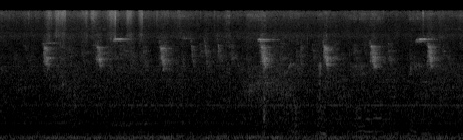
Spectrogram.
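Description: Faint outdoor background with a small bird chirping: short, high chirps repeated about once a second over a low steady rumble.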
